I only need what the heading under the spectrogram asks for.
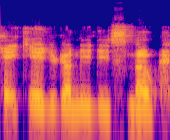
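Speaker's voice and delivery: hefty, beefy, big burly tough-guy voice. Retelling what a guy from an armored truck said to him, big burly voice. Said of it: "came up to me with like a big burly voice".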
